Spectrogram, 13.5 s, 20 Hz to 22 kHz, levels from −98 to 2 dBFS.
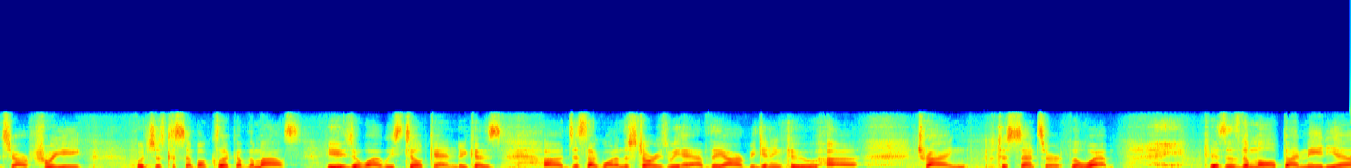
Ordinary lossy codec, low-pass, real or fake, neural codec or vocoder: AAC, 48 kbps; 7.2 kHz; fake; codec, 16 kHz, 1 kbps, X-Codec, WavLM features, trained on Multilingual LibriSpeech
